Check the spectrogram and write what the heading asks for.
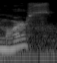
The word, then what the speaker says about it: Morse: For some reason, how I pronounce my words, it may come out Morris, but I'm say I'm saying Morse.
